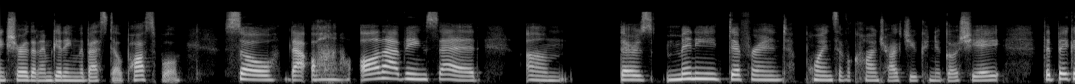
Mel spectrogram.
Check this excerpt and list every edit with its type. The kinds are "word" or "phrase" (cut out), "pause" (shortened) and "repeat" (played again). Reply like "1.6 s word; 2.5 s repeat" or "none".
none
